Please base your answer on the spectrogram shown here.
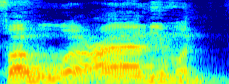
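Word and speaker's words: فهو عليم: Nah, di sini ada fahuwa alimun. Maka mun ini tidak boleh dibaca mun, tapi disukunkan. Fahuwa alim.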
